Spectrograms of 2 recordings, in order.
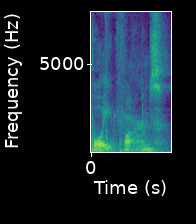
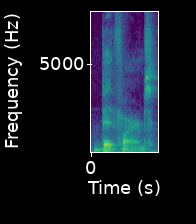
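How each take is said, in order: First: The first syllable sounds like 'boyd'. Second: The first syllable sounds like 'bit'. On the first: The speaker calls it wrong. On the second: The speaker calls it right.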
